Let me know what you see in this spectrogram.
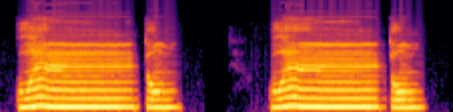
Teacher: So we should avoid touching the tip of the tongue with the roof of the mouth while giving ghunnah and we hold the ghunnah for some time and for letter ta the ghunnah of this ikhfa will be light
